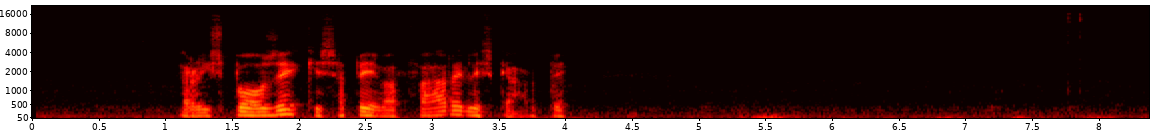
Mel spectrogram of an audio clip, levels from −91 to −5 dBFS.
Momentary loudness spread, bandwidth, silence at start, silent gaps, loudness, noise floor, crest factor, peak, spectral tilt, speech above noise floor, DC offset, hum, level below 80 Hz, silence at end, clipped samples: 15 LU; 16.5 kHz; 1.1 s; none; -46 LUFS; -75 dBFS; 22 dB; -26 dBFS; -7 dB/octave; 31 dB; under 0.1%; none; -70 dBFS; 0.25 s; under 0.1%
